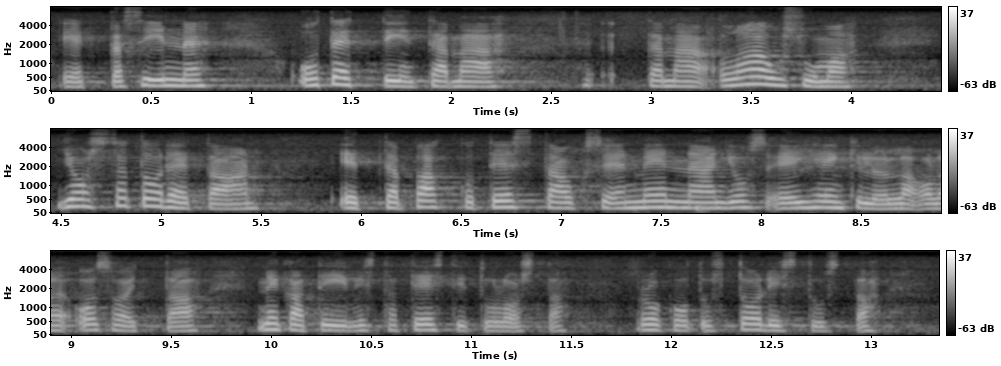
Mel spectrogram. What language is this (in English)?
Finnish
